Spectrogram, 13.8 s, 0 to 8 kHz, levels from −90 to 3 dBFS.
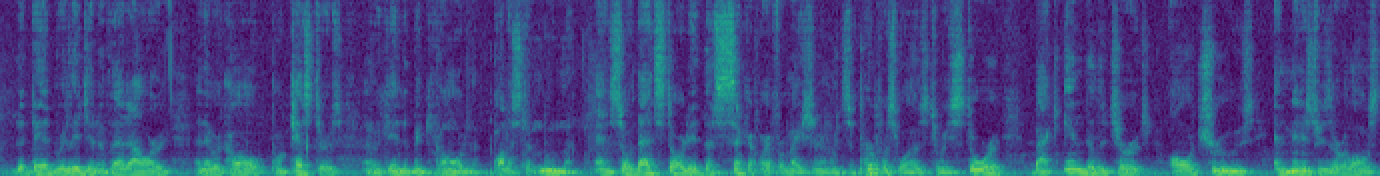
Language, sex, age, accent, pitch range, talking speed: English, male, 60-79, American, 115-140 Hz, 195 wpm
